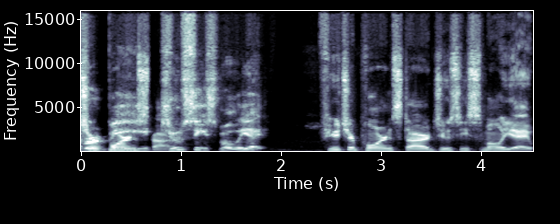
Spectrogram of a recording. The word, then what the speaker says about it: Smollett: Smolliet. Juicy I'm Smollett. not To so me, sure that if the is S is silent or not.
